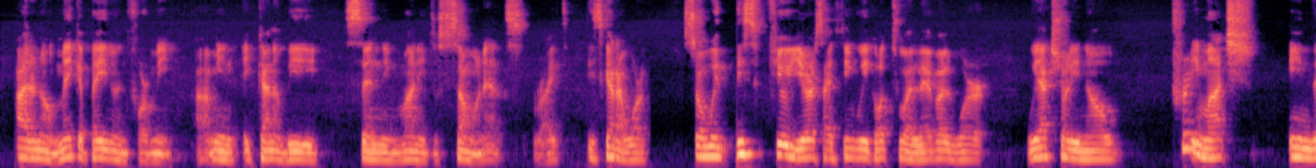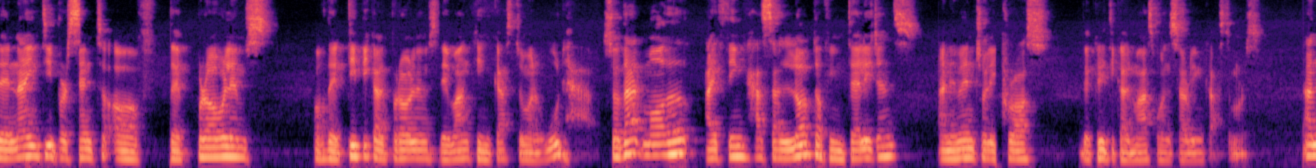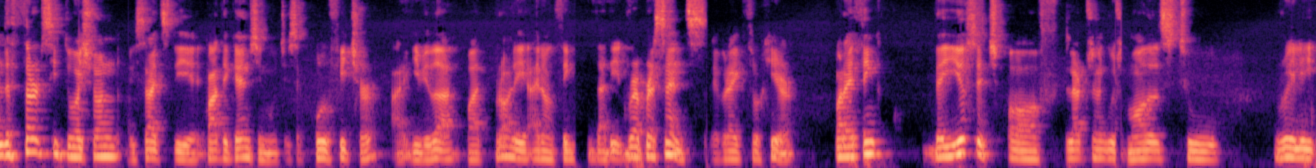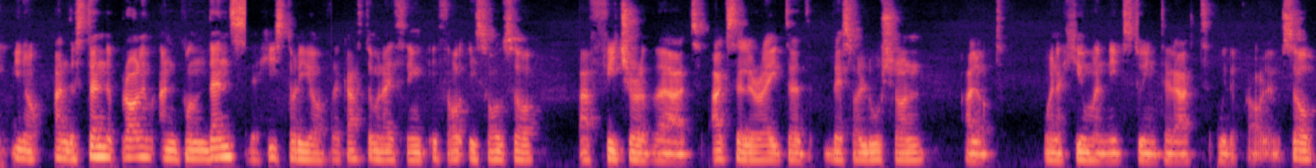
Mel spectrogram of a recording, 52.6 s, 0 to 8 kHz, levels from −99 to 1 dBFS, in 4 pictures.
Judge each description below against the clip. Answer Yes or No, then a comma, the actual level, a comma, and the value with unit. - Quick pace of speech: No, average, 170 wpm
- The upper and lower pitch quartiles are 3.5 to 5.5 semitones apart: Yes, average, 4.5 semitones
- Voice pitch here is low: Yes, low, 110 Hz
